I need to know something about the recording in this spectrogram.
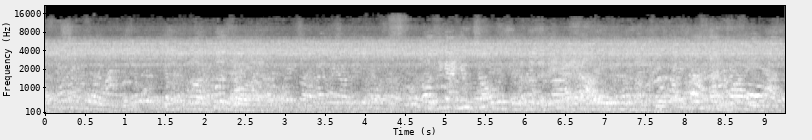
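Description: A drum kit is played.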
